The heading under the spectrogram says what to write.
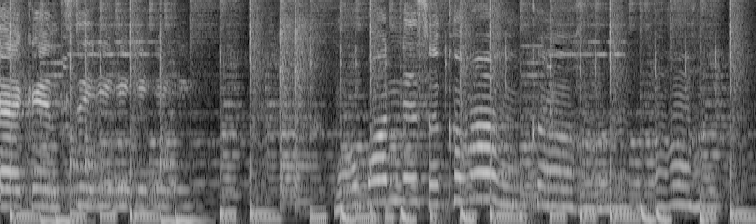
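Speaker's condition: No condition

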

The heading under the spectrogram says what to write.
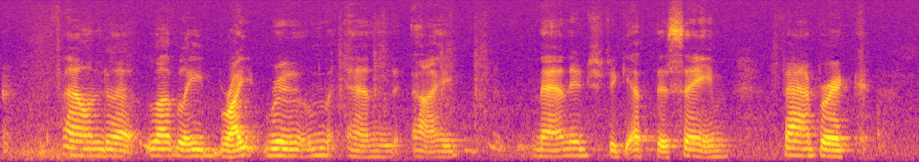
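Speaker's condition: Spasmodic dysphonia; throat cancer suspected

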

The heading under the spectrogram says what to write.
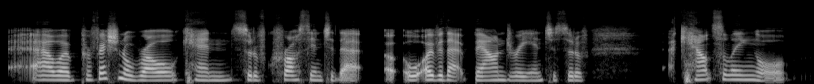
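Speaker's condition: No condition

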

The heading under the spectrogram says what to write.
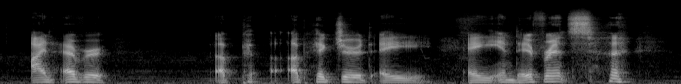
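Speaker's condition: Stuttering; stutter since early childhood, present in pre-k at Edna Row Elementary, formerly used a click sound; gotten better over the years, high school freshman, theater and musicals built speaking confidence; pauses and gets stuck, easier when rehearsed or singing, still stutters on stage; repeated sounds, blocks

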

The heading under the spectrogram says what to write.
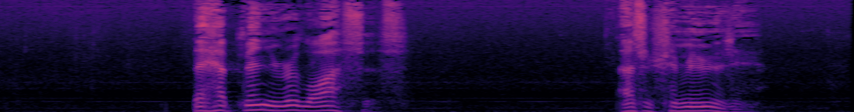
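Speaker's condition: Tongue cancer, jaw reconstruction, osteonecrosis of jaw after radiation; healing after implant surgery

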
